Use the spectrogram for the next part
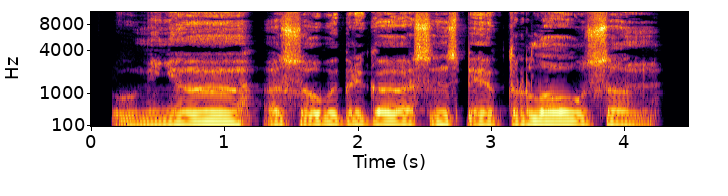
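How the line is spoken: Ogre growling. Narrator (Russian): рыкнул огр

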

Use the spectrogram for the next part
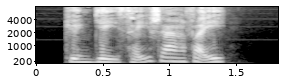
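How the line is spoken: Angry question. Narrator (Vietnamese): Buộc giận dữ hỏi

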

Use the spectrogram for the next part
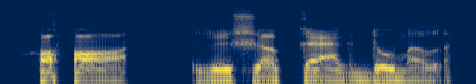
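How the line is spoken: Sepulchral reply. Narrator (Russian): За могильным голосом ответил ГМ

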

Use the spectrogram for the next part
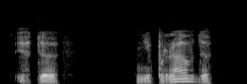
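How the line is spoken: Forced out, trembling voice. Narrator (Russian): наконец выдавила Клэр из себя дрожащим голосом

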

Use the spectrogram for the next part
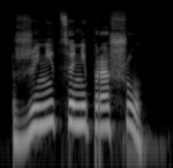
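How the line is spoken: Scoffing snort. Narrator (Russian): фыркнула я

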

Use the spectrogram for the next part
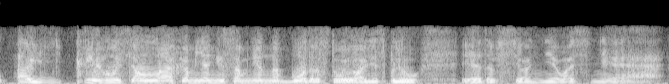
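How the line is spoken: Howling shout. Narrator (Russian): Абуль-Хасан взвыл и крикнул

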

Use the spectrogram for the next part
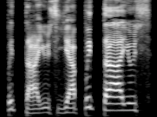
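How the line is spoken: Irritated dismissal. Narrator (Russian): раздраженно отмахнулся тот

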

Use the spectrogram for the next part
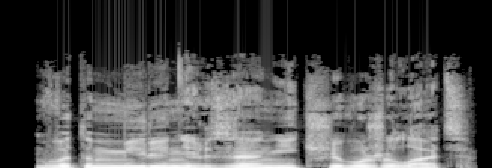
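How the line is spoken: Gloomy remark. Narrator (Russian): мрачно заметил я

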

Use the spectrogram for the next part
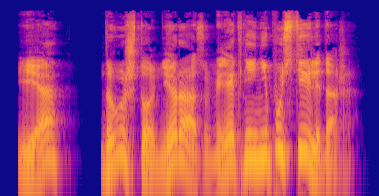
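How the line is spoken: Indignant answer. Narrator (Russian): возмущенно отвечаю я

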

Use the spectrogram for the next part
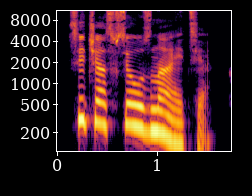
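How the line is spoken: Smirking grunt. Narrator (Russian): хмыкнул Лют

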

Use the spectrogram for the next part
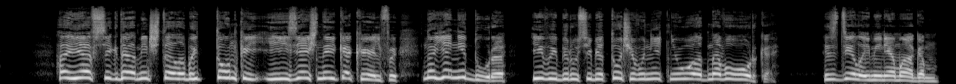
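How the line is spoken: Barely audible breathless rasp. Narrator (Russian): Наконец, отдышавшись, она еле прохрипела

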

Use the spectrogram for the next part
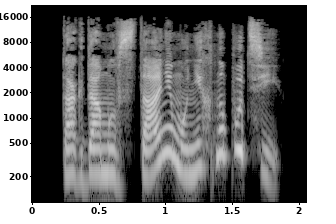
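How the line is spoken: Exclaiming. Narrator (Russian): воскликнула она

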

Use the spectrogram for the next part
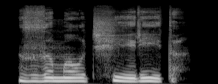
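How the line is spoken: Growl. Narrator (Russian): прорычал он

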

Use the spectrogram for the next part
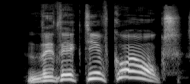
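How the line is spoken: Nasal Irish-accented question. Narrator (Russian): спросил Форд с гнусавым ирландским акцентом

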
